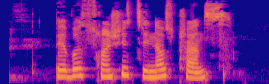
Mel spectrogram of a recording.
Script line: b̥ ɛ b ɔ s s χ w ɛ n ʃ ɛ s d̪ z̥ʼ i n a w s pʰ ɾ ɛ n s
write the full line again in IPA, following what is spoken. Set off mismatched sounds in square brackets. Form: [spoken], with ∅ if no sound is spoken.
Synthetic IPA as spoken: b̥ ɛ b ɔ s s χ w ɛ n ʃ [i] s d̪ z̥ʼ i n a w s pʰ ɾ [a] n s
